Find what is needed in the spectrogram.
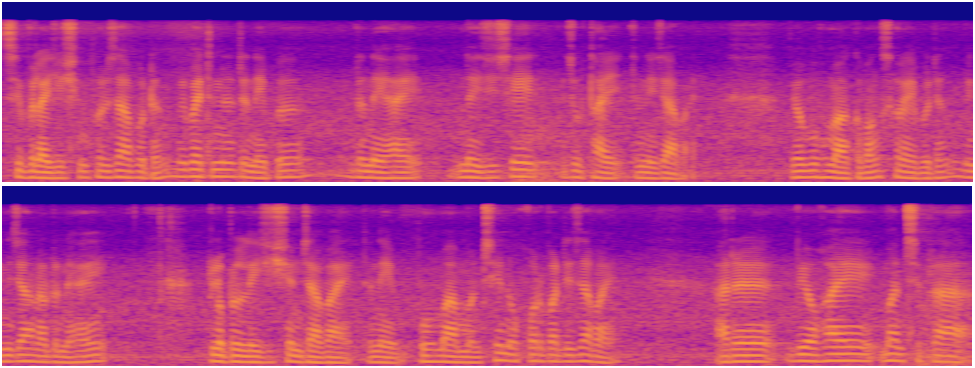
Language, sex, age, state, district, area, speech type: Bodo, male, 30-45, Assam, Kokrajhar, rural, spontaneous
